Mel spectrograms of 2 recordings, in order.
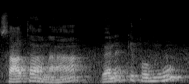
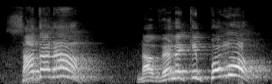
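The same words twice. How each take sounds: First: Soft, timid telling-off; a weak quiet rebuke; meek soft rebuke. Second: A forceful rebuke from Jesus; commanding rebuke. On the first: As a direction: say it gently as if afraid. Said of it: "పోనీ నేను చెప్తాను, మీరు చూడండి". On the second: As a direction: order Satan away with full authority. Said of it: "ఇలాగే అని ఉంటాడు". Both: Shown as a demonstration.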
